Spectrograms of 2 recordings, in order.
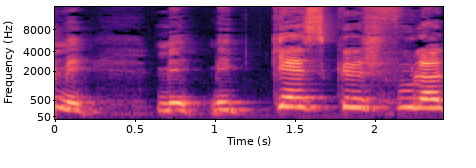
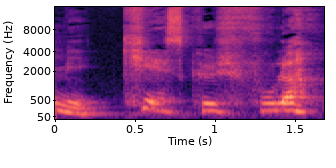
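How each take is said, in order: First: Higher, louder mock outburst; exasperated exclamation. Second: Slow, drained mutter to herself; sighing at herself, wondering why she's here; weary lost self-talk. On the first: Telling listeners about feeling lost, a higher, louder mock outburst. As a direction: throw up your hands at yourself. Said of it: "ce moment où tu te dis". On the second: Retold or imitated. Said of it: "où je me dis".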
